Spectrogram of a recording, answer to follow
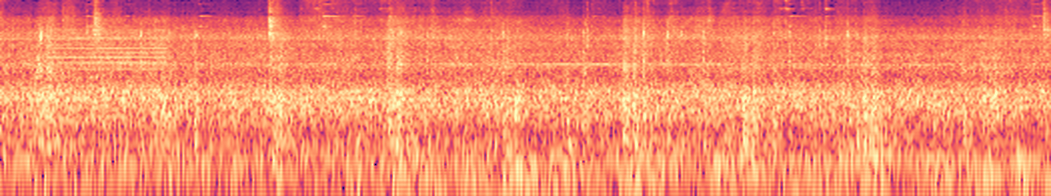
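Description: Passenger train running at speed, heard from inside the car: a steady rumble of wheels on rail with occasional short clicks every second or two. A brief high tone sounds about half a second in.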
